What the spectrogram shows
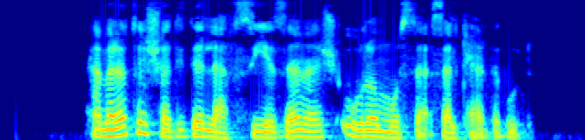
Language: Persian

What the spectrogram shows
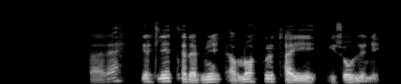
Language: Icelandic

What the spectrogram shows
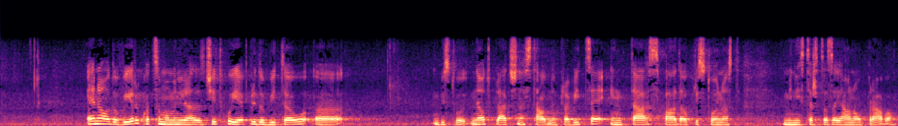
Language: Slovenian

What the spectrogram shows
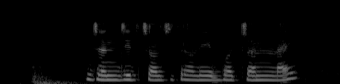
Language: Nepali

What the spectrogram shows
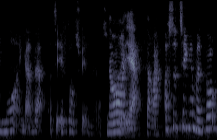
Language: Danish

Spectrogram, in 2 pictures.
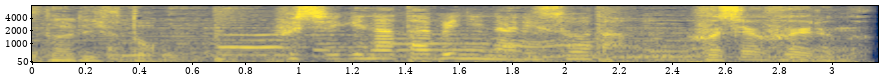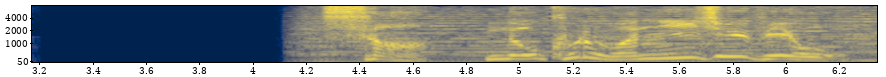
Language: Japanese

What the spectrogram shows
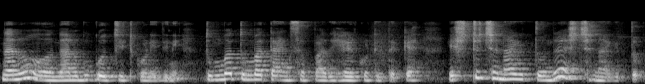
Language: Kannada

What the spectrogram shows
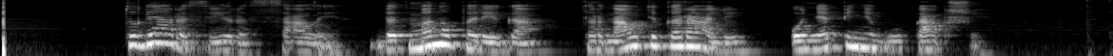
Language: Lithuanian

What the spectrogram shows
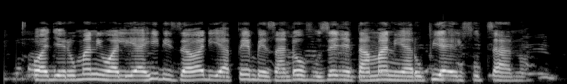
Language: Swahili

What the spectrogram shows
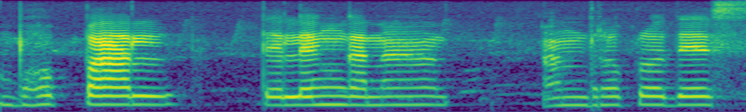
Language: Odia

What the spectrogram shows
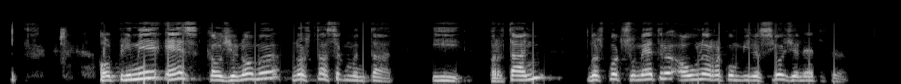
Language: Catalan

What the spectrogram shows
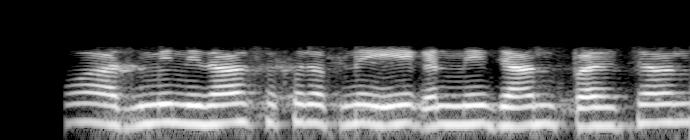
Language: Hindi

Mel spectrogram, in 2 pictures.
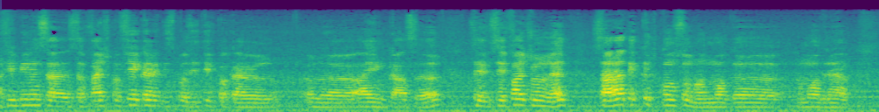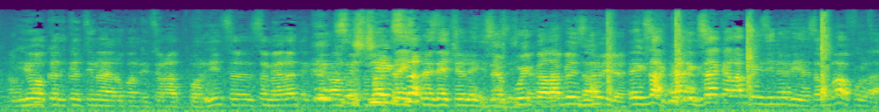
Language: Romanian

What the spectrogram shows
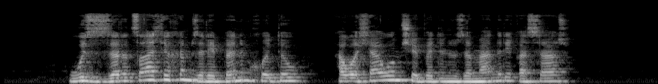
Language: Kabardian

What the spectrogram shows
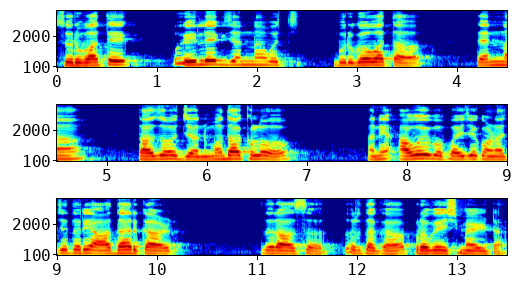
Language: Konkani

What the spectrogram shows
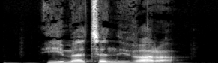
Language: Kabyle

